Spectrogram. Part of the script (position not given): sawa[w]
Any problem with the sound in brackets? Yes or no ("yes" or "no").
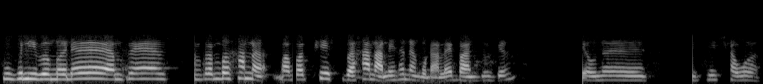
yes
